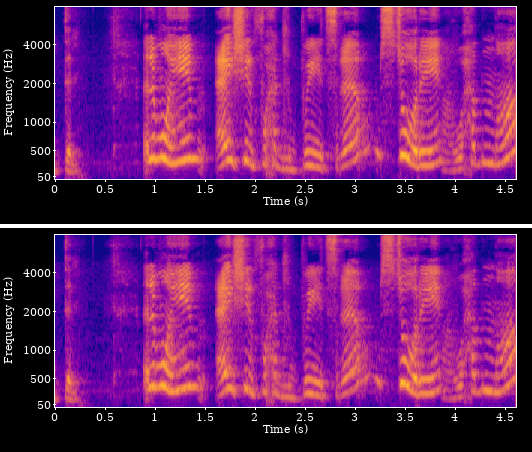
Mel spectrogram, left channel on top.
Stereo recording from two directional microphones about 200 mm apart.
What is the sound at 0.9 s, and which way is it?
A woman's voice, 40° left (ahead or behind).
